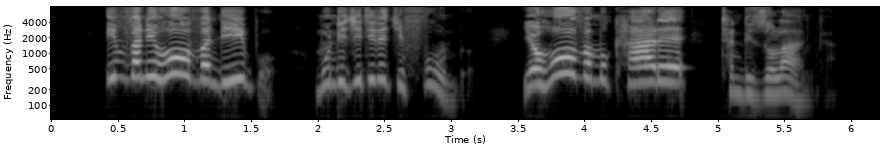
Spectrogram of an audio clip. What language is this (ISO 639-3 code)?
nya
